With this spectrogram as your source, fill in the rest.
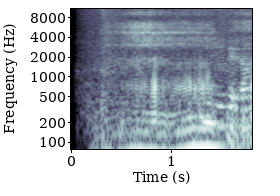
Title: Toffee snoring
